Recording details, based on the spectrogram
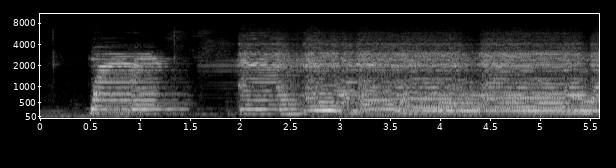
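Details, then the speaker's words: AX1000G guitar multi-effects after repair of noisy ambience and modulation: clear strummed electric guitar with smooth chorus shimmer, no hiss or crackle; clean effects output. "oke setelah kita perbaiki kita coba lagi kita Perbaiki masalah suara belai dan modulasi"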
